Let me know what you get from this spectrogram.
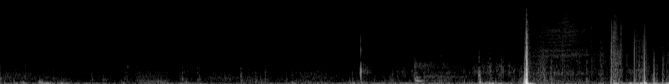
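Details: Quiet low thumps and knocks, then a sharp click followed by rustling, with no animal call present.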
